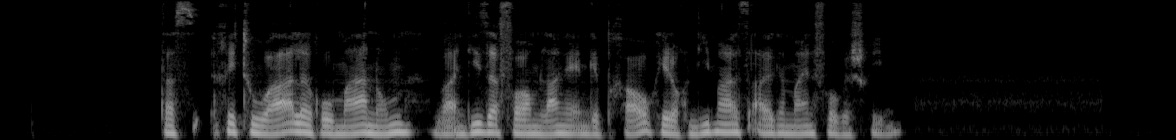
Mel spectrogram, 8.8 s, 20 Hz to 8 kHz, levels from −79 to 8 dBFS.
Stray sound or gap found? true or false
false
